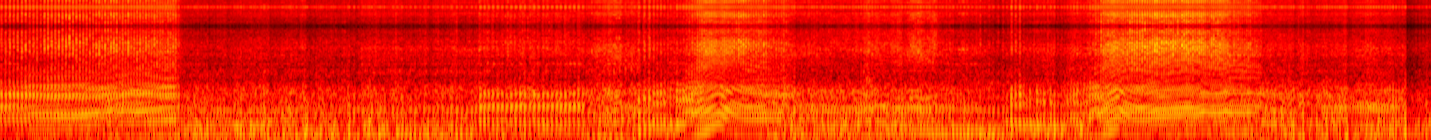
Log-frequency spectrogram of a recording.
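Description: A dirt bike engine revs hard close by, rising and falling in pitch.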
